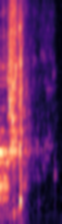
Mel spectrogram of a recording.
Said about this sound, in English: Okay. So I put the cold in here once from this egg. This I'm going to drain it. And then I'm putting the cold ice bath water in.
